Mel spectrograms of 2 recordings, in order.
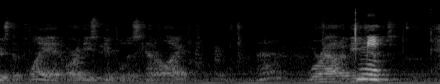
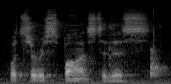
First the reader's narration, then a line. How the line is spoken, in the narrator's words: They grumble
